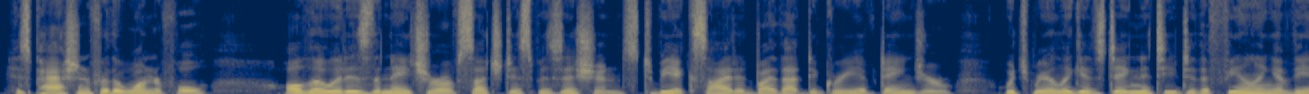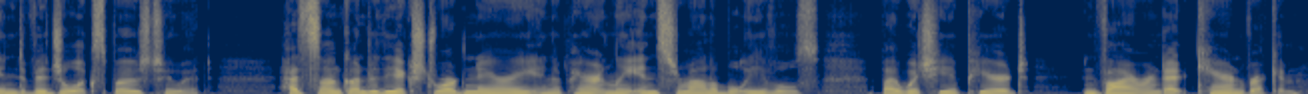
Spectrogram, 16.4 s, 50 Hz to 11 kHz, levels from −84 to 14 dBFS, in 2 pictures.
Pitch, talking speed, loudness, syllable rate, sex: 195 Hz, 185 wpm, -19 LUFS, 6.6 syllables/s, female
